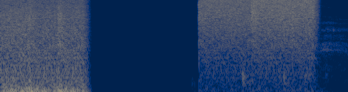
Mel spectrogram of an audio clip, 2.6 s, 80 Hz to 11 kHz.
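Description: A Groove Synthesis 3rd Wave synthesizer puts out its noise waveform: two bursts of bright white hiss with a short silent gap between them, steady and fairly loud.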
